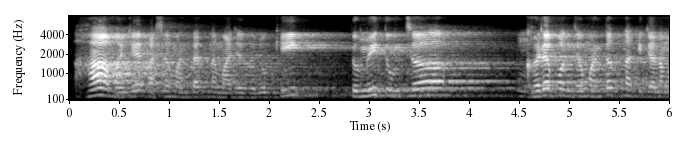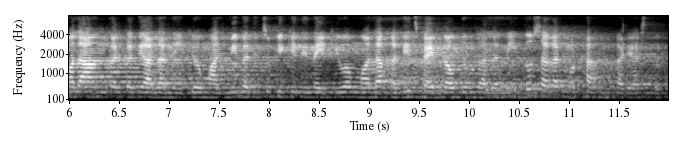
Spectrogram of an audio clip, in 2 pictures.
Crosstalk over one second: present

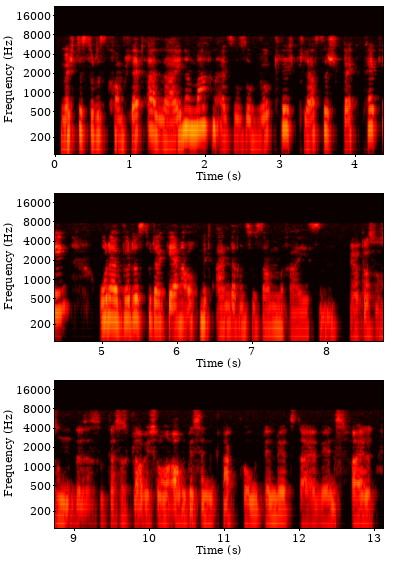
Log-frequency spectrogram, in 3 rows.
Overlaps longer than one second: none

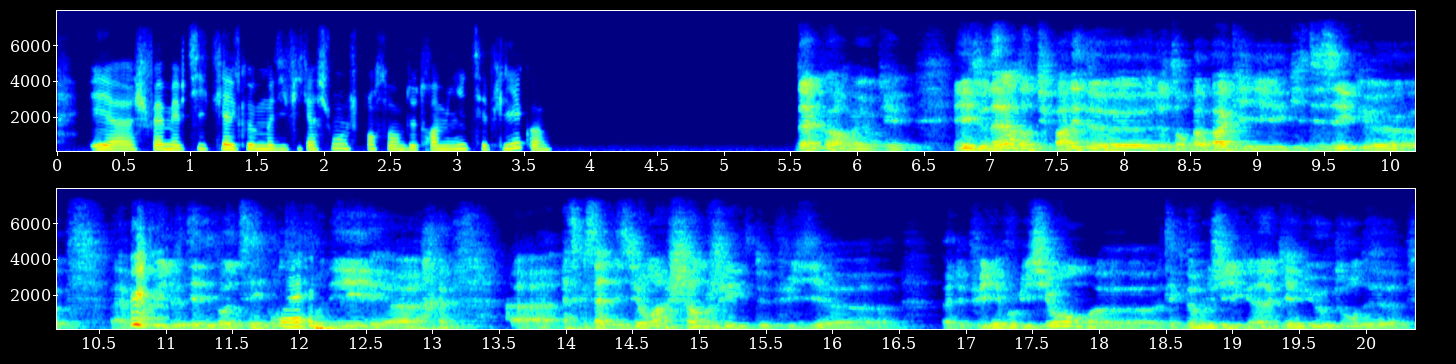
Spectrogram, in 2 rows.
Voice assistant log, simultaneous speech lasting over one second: none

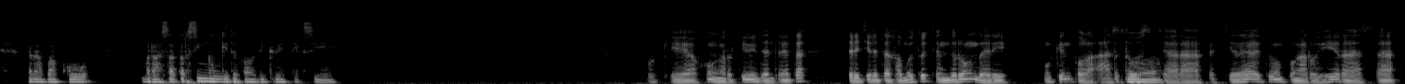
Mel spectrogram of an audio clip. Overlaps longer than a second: none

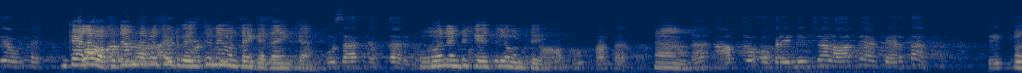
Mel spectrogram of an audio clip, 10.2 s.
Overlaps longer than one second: present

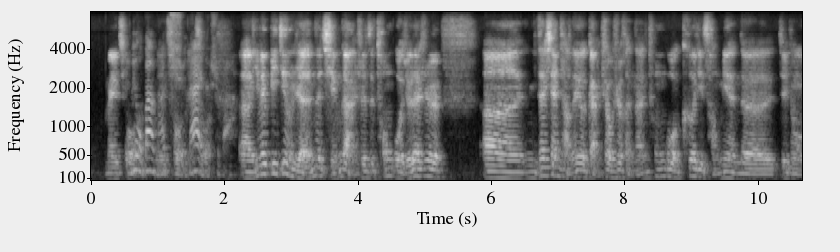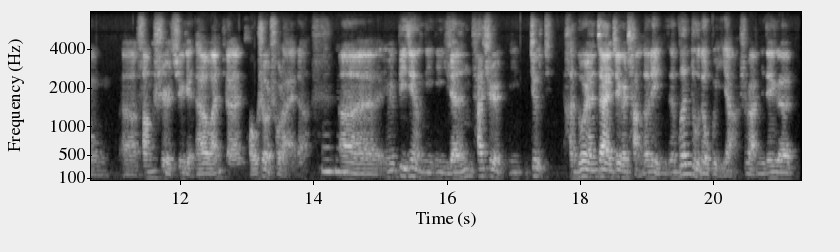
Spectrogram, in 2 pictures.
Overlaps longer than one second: present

